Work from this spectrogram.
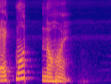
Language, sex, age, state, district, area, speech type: Assamese, male, 18-30, Assam, Sivasagar, rural, read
